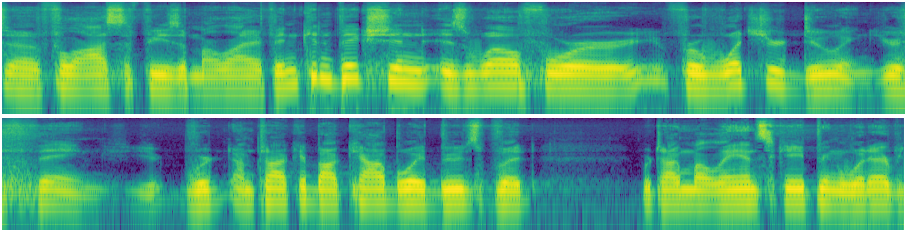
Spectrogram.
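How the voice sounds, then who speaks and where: A Texas business owner in his forties gives a rambling conference speech full of restarts. His mid-range voice is warm but a little hoarse from allergies, recorded with no echo.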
